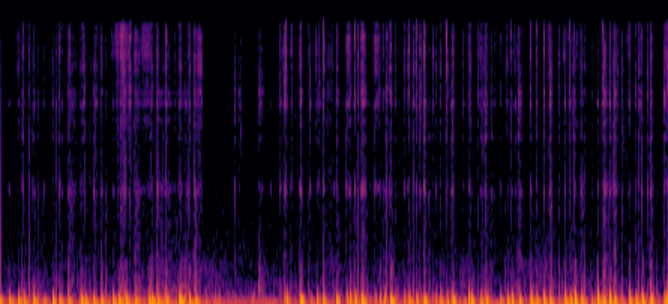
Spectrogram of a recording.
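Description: Fingernails scratch and fingertips tap along the side and open end of a small, hollow, empty brown cardboard tube. The result is a dense stream of quick, dull, low thumps and soft scratching, with a short quieter stretch of light scratching near the two-second mark before the rapid tapping resumes.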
